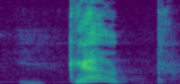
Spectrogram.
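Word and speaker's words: gelb: Yellow gelp. Gelp. The word is spelled G E L B. The ending B in a word in German is pronounced as P.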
